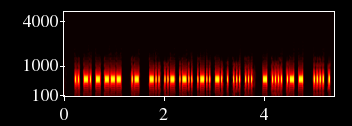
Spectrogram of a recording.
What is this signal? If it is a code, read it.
Morse code, heard as a keyed tone, about 40 wpm, 600 Hz. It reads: INTO A DULLNESS THAT HE
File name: the old man and the sea 2 40wpm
